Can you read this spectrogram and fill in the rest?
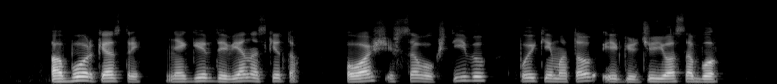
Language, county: Lithuanian, Kaunas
